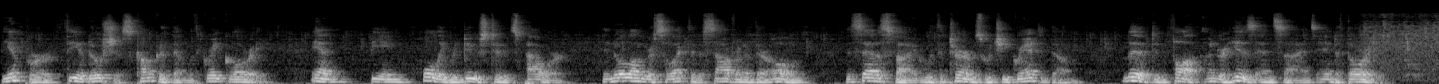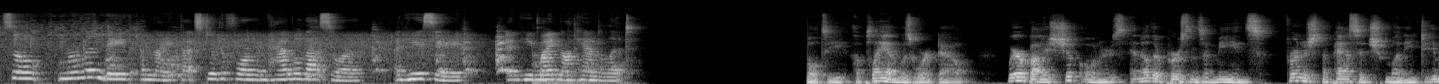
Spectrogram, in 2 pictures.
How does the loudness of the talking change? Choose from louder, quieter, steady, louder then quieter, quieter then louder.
steady.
